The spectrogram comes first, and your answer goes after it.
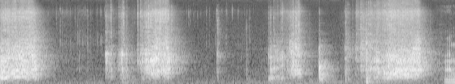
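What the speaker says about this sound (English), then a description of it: "with the flat edge of the trowel, we're just applying some here and basically kind of skim coating the surface" A trowel's flat edge skim-coats thinset across shower wall board, giving rough scraping strokes in uneven bursts, each a loud rasp followed by a brief pause, close by.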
